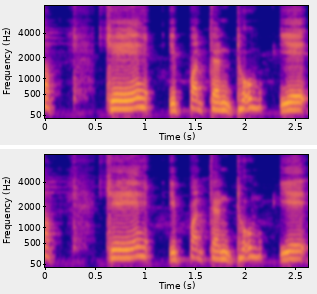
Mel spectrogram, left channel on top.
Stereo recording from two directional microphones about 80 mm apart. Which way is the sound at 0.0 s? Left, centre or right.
Left.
